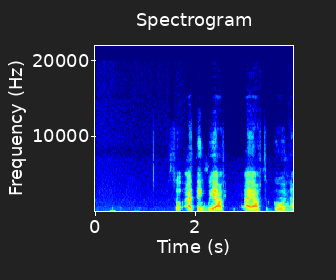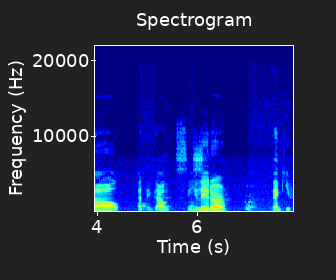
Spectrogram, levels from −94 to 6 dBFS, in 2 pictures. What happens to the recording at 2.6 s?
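From 2.56 to 2.62 s there is a brief echo leak. A very faint copy of the speech returns about 0.34 s late, far below the main voice. It is likely a far-end loudspeaker echo that the echo canceller failed to fully remove.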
